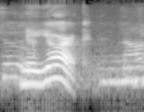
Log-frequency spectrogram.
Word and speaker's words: New York: Never pronounce the stress on the word new. Always pronounce it on the next word. All right? So don't say New York, New York. That's not English. Maybe it's good in your language, but it's weird in English.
